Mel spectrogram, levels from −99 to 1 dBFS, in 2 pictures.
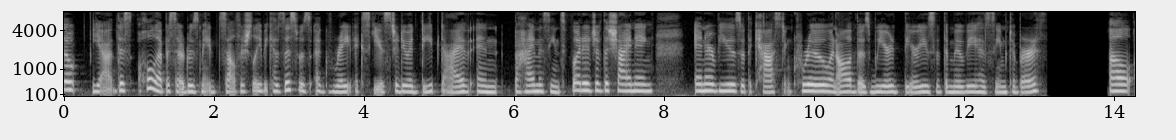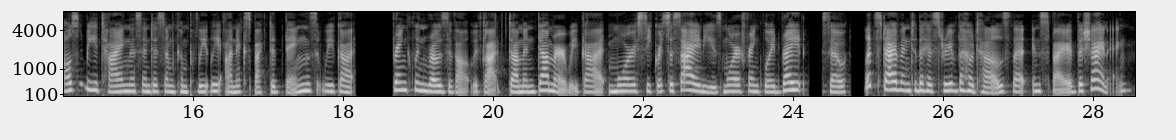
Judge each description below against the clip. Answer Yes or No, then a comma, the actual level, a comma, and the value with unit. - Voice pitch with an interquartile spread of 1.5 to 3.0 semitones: Yes, average, 2.7 semitones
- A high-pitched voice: Yes, high, 220 Hz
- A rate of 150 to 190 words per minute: Yes, average, 185 wpm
